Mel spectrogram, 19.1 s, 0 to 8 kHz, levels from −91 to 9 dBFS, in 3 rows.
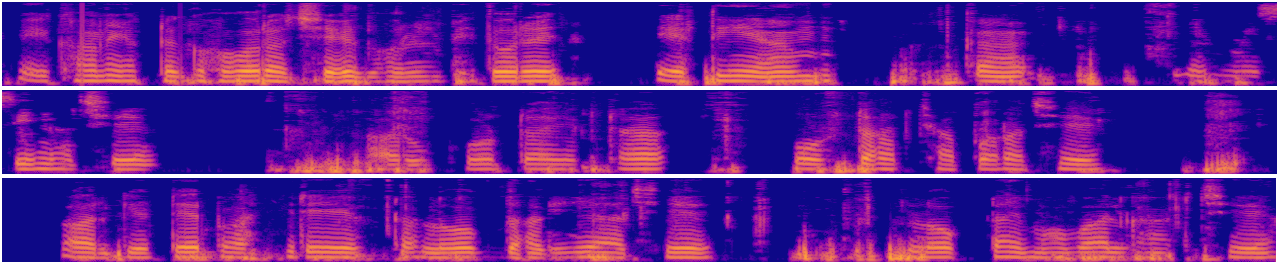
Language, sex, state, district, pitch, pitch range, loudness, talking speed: Bengali, male, West Bengal, Paschim Medinipur, 170 Hz, 160-180 Hz, -22 LUFS, 90 wpm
